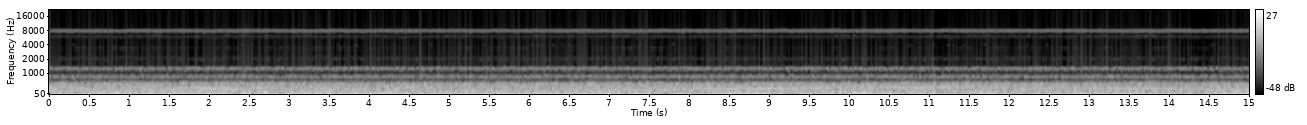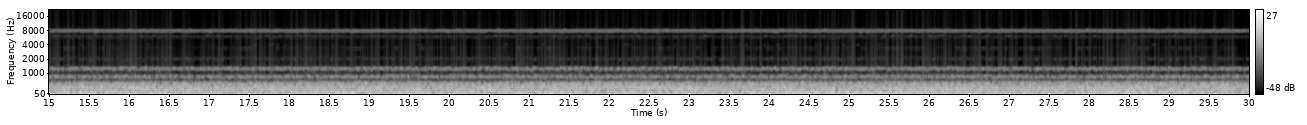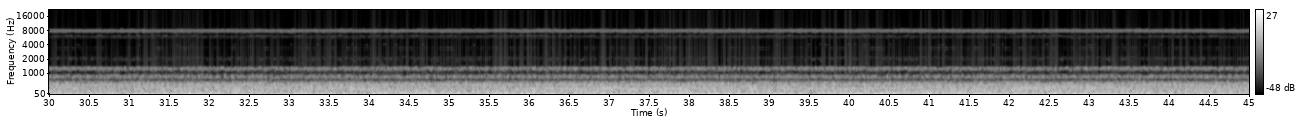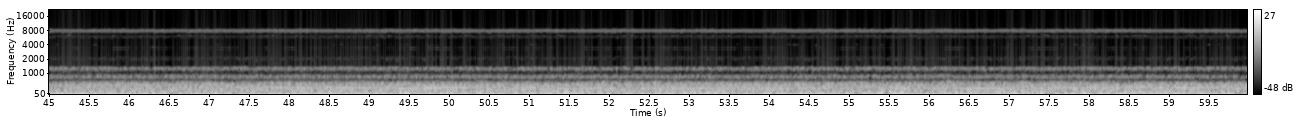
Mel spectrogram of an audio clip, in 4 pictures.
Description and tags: archi soundscape computer1
Created using a heavy subtractive spectral processing effect (ReaFir) that completely screwed up the source signal into this warbley computer-sounding thing.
